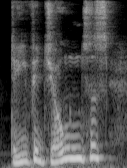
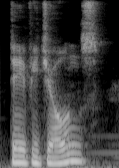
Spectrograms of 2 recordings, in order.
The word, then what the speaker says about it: Davy Jones: the crushing depths of David Jones's sorry you can't actually pronounce it Davy Jones it has to be pronounced Davy Jones's Locker before at this point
